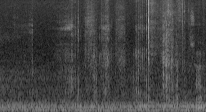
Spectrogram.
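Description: Scissors snip through folded paper, several soft crisp cuts close up, with one sharper click as the blades close, fairly quiet and steady.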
